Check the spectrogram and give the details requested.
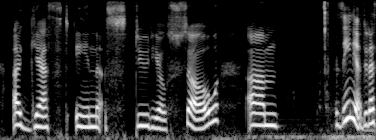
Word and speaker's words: Xenia: So, Xenia, did I say that right? Yes. There you go. I always tell on myself, right? So I mispronounced her name, and she was just like, Xenia.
